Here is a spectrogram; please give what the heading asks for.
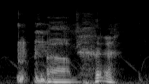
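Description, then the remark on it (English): A faint, wailing police siren rises and falls in a video game as police arrive after a house alarm goes off during a break-in, while a voice talks loudly over it. “Oh, actually, here come the La Policia.”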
